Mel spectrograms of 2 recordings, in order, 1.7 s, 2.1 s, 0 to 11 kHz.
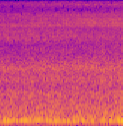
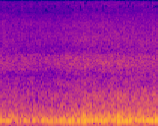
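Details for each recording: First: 1981 El Camino with a computer-controlled Quadrajet: smooth even V8 idle with steady rumble, no knocks. It popped at first; now just over 30 psi oil pressure, alternator charging. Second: 1981 Chevrolet El Camino V8 with computer-controlled Quadrajet, running on about 20-year-old fuel topped with fresh gas: low, steady burble at a slightly high idle, popping a little; runs evenly but idles fast.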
